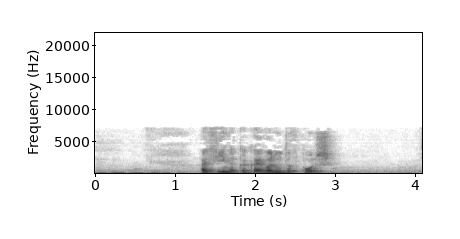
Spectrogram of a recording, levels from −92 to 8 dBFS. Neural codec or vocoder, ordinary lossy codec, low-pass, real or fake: autoencoder, 48 kHz, 128 numbers a frame, DAC-VAE, trained on Japanese speech; MP3, 32 kbps; 7.2 kHz; fake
